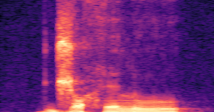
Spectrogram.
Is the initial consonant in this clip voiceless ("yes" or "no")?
no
